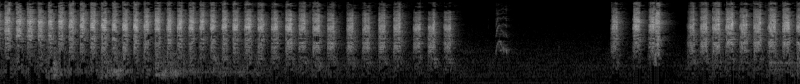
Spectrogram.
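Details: Caged pet budgerigar in a small bird house, seemingly calling its keeper to come and play; a rapid run of sharp, harsh squawks repeated about twice per second, a brief pause, then the squawking resumes.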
